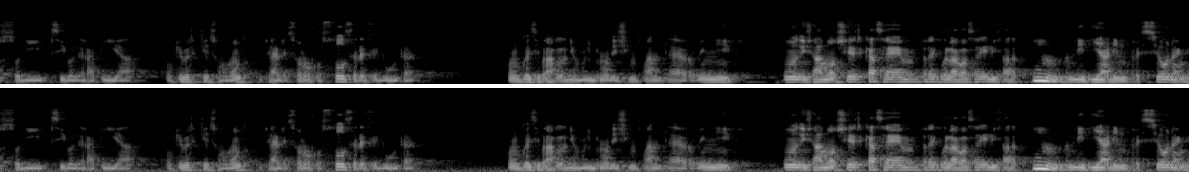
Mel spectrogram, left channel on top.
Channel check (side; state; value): right; noise; rumble, 21 dB below the sound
